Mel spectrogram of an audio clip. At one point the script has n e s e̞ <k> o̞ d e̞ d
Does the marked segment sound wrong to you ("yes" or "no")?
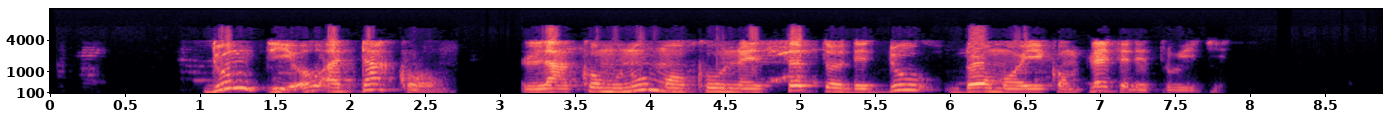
yes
